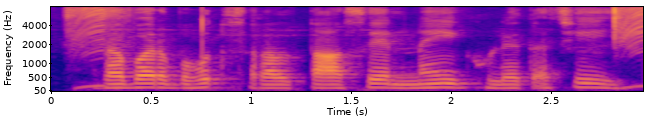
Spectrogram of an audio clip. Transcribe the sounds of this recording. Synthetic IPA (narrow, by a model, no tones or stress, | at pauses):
səbəɾbəɦut̪səɾəlt̪asenəjɡʱulet̪ət͡ʃʰi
